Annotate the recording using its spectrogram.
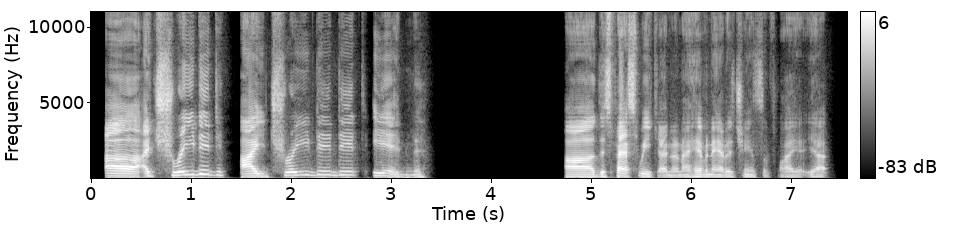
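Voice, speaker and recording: A man with a Michigan accent speaks at a fairly slow pace in a fairly high pitch, his bright, sharp tone swinging very widely in pitch and heavily in loudness, captured dry and close with no echo. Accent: Michigan accent, clipped and mushed words. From Michigan, US Midwest. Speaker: streamer. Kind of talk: casual live-stream chat. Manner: upbeat.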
